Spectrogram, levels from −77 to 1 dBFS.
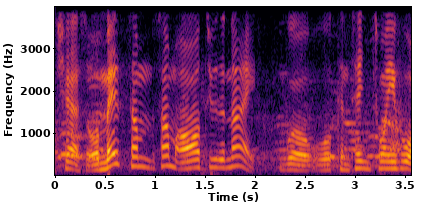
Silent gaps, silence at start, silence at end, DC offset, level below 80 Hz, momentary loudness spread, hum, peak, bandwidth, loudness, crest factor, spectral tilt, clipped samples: none; 0 s; 0 s; under 0.1%; -56 dBFS; 9 LU; none; -2 dBFS; 4 kHz; -18 LUFS; 16 dB; -10 dB/octave; under 0.1%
